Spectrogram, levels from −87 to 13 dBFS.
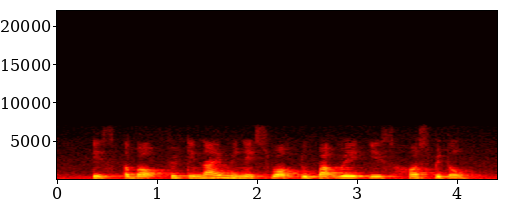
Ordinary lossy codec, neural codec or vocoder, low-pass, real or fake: none; none; 7.2 kHz; real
